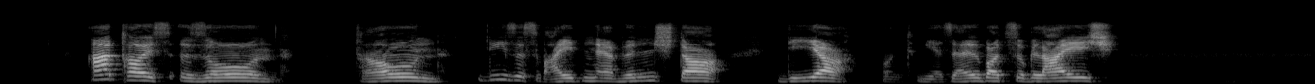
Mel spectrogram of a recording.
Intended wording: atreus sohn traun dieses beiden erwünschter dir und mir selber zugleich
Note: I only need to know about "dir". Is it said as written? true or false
true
